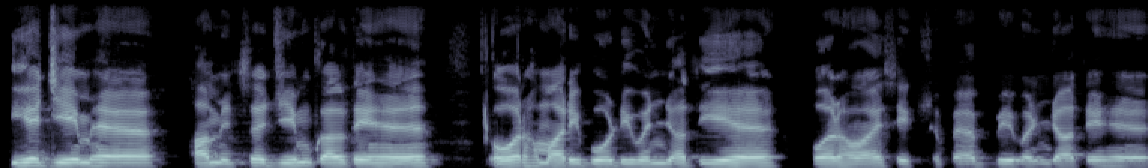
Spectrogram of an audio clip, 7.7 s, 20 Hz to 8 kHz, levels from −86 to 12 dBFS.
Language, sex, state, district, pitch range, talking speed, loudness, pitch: Hindi, male, Uttar Pradesh, Jyotiba Phule Nagar, 140-150 Hz, 170 wpm, -15 LUFS, 140 Hz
